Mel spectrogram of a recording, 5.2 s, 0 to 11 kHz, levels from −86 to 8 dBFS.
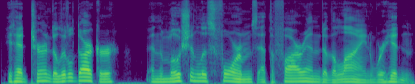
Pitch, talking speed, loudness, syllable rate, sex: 110 Hz, 220 wpm, -18 LUFS, 5.6 syllables/s, male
